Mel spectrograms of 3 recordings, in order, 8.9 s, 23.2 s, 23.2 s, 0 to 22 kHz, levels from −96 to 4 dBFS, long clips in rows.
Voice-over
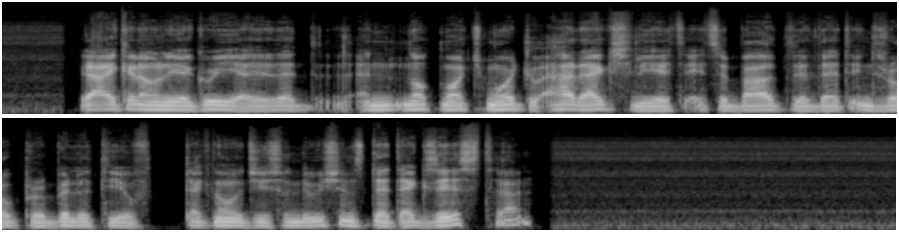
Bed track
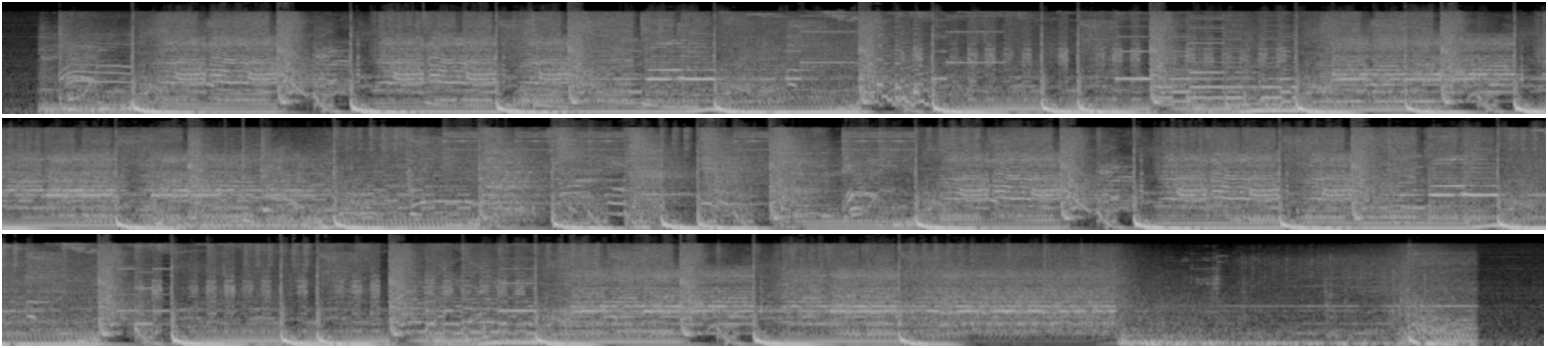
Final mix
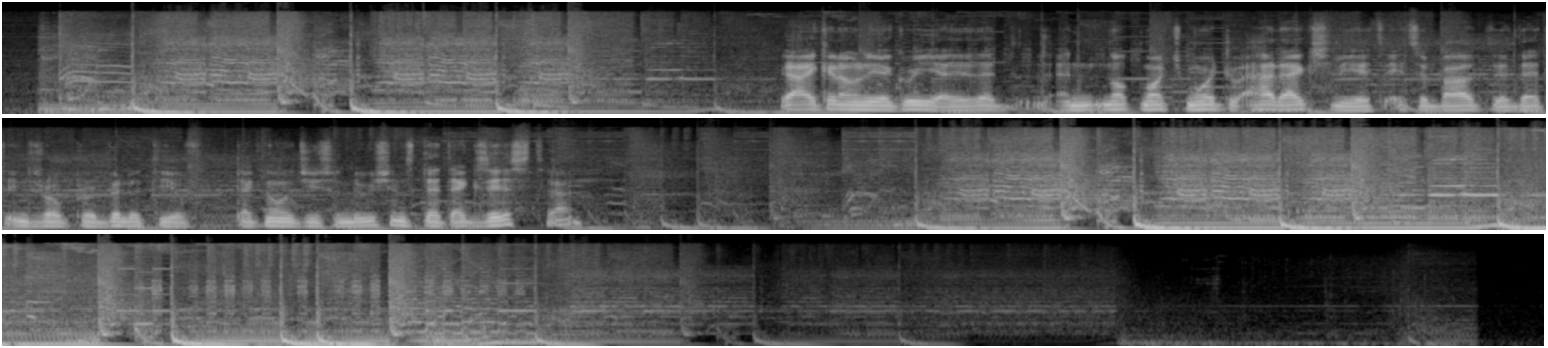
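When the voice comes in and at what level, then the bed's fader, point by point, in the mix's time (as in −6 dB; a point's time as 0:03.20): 3.50 s, −2.5 dB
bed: 0:02.70 −4 dB
0:03.55 −18.5 dB
0:11.54 −18.5 dB
0:12.94 −1 dB
0:17.66 −1 dB
0:19.28 −25.5 dB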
